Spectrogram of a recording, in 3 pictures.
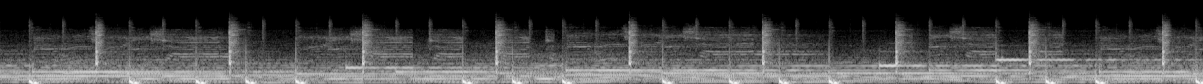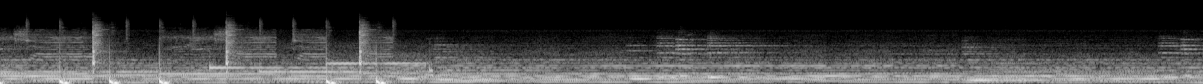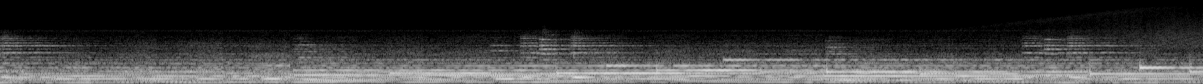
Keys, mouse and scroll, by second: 5.1 alt+click, 7.3 alt+click, 16.6 ctrl+click, 19.3 ctrl+click, 34.3 alt+click.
